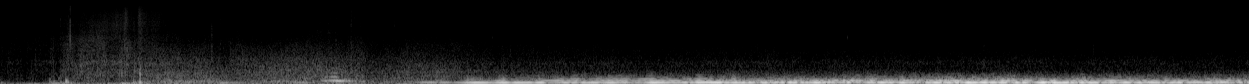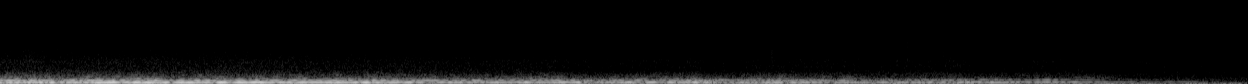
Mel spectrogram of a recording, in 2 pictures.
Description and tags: KELSOT27 long resonant slide binaural
Booming sound created via an avalanche on Kelso Dunes.
binaural, boom, california, droning, dunes, field-recording, kelso-dunes, mojave-desert, musical, sand, singing, usa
